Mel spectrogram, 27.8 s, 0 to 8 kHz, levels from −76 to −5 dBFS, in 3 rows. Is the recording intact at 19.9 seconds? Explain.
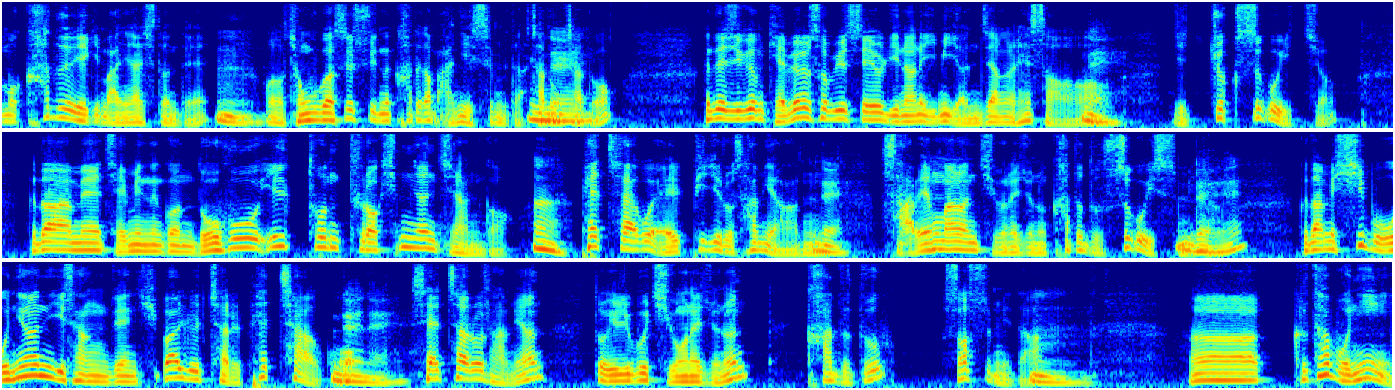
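Yes, the audio is intact at 19.9 seconds, with the speech carried cleanly through the call path and only its usual band limit, nothing above 8 kHz, as fits a G.722 codec.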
